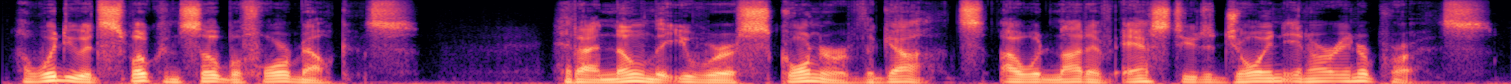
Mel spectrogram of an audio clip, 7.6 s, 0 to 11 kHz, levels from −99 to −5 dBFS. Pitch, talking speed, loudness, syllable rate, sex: 100 Hz, 240 wpm, -18 LUFS, 6.2 syllables/s, male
